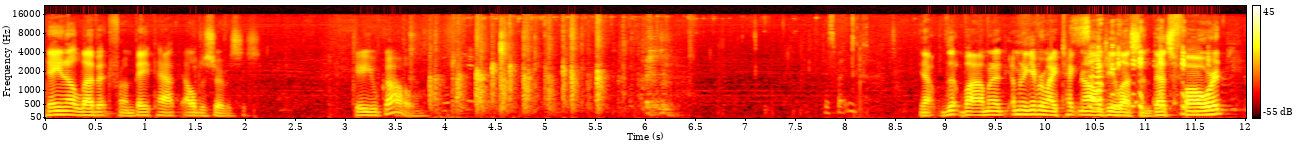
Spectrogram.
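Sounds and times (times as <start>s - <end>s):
small audience clapping: 3.1s - 6.6s.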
